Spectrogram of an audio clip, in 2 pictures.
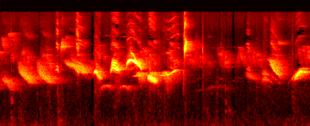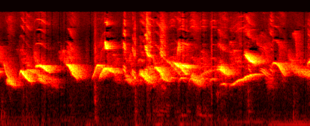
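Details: Captive green-winged saltators in Brazil in a singing dispute: bursts of loud, quick, slurred whistles, a short lull, then a long run of overlapping whistled phrases.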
